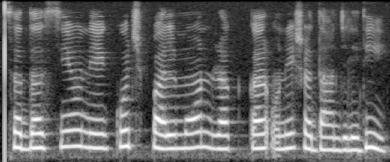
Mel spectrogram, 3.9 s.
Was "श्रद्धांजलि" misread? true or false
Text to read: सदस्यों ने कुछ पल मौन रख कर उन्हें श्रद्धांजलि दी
false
